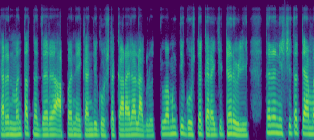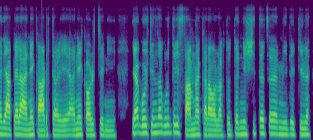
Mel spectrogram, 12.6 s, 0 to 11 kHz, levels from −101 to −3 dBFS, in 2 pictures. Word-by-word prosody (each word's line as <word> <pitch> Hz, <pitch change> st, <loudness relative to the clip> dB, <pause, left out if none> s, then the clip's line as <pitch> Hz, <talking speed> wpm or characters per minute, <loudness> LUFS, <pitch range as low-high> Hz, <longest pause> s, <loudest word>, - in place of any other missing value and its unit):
कारण 140 Hz, +1 st, +2 dB
म्हणतात 140 Hz, +3 st, 0 dB
ना, 140 Hz, -, 0 dB
जर 130 Hz, 0 st, +1 dB
आपण 130 Hz, +1 st, +2 dB
एखादी 125 Hz, +2 st, -1 dB
गोष्ट 125 Hz, -1 st, -3 dB
करायला 130 Hz, +1 st, +3 dB
लागलो 120 Hz, -2 st, 0 dB, 0.2 s
किंवा 150 Hz, 0 st, +1 dB
मग 155 Hz, +2 st, -1 dB
ती 170 Hz, -, +1 dB
गोष्ट 140 Hz, +1 st, -1 dB
करायची 135 Hz, +1 st, 0 dB
ठरवली, 140 Hz, -5 st, +3 dB, 0.4 s
तर 180 Hz, 0 st, +3 dB
अ, -, -, +4 dB
निश्चितच 170 Hz, 0 st, -1 dB
त्यामध्ये 150 Hz, -2 st, +3 dB
आपल्याला 140 Hz, 0 st, +4 dB
अनेक 135 Hz, +1 st, -1 dB
अडथळे, 120 Hz, 0 st, +1 dB
अनेक 135 Hz, +2 st, -2 dB
अडचणी, 125 Hz, -2 st, -2 dB, 0.4 s
या 175 Hz, +1 st, +5 dB
गोष्टींचा 180 Hz, +1 st, 0 dB
कुठेतरी 180 Hz, +1 st, -2 dB
सामना 130 Hz, -1 st, +1 dB
करावा 125 Hz, -2 st, +2 dB
लागतो. 120 Hz, +2 st, -4 dB
तर 145 Hz, -, -1 dB
निश्चितच 155 Hz, +3 st, -3 dB
अ, 155 Hz, -1 st, +1 dB
मी 145 Hz, -1 st, -3 dB
देखील 140 Hz, 0 st, -3 dB
135 Hz, 165 wpm, -23 LUFS, 125-150 Hz, 0.4 s, या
